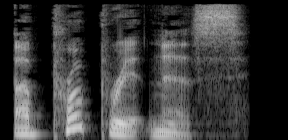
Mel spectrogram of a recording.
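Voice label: "appropriateness", British English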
